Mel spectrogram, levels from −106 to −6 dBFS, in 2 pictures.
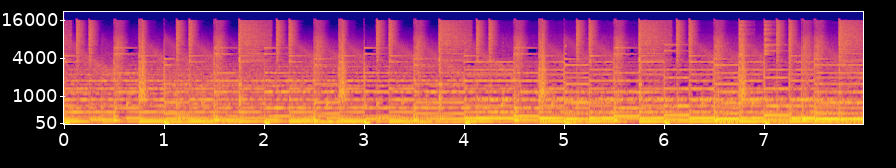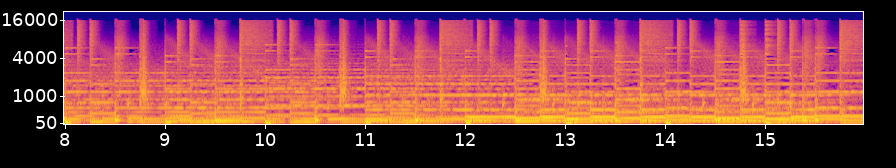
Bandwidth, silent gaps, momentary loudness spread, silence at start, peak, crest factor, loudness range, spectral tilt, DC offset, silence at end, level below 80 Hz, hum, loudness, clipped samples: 17 kHz; none; 5 LU; 0 s; 0 dBFS; 16 dB; 3 LU; -5.5 dB/octave; under 0.1%; 0 s; -28 dBFS; none; -16 LUFS; under 0.1%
